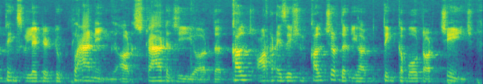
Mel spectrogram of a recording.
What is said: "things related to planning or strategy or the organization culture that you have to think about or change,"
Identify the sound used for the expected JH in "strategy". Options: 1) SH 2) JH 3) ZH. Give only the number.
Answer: 2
